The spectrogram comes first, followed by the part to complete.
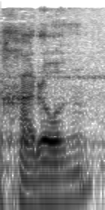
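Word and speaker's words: חרון: que significa ardor arder es una palabra hebrea se pronuncia jarón y significa eso el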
